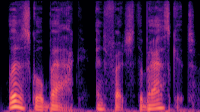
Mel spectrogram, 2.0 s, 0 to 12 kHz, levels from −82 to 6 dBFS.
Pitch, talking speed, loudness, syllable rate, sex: 90 Hz, 240 wpm, -23 LUFS, 5.1 syllables/s, male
